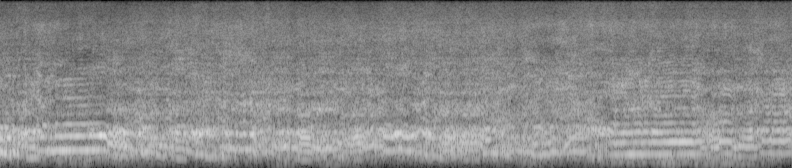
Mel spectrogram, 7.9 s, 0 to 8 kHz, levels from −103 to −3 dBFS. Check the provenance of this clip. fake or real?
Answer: fake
